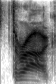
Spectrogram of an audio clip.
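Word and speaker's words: Throgg: TR how do you say that name it's throg throg troll King no truan morish yeah the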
